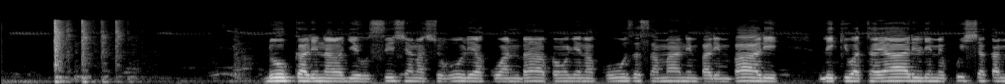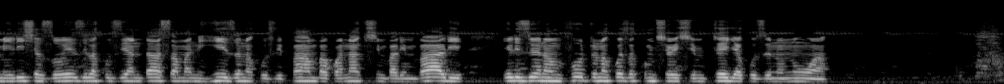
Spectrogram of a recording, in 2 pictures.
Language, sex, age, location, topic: Swahili, male, 25-35, Dar es Salaam, finance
